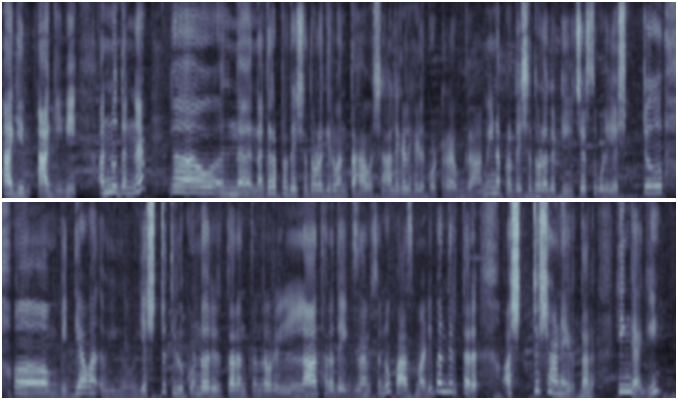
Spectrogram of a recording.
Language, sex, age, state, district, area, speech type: Kannada, female, 30-45, Karnataka, Dharwad, rural, spontaneous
